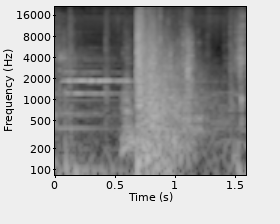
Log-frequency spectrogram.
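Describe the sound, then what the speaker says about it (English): A shotgun being loaded in the Colt Canyon video game, a single sharp mechanical thunk partway through, close and punchy, amid brief game sounds. "Load that shotgun."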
